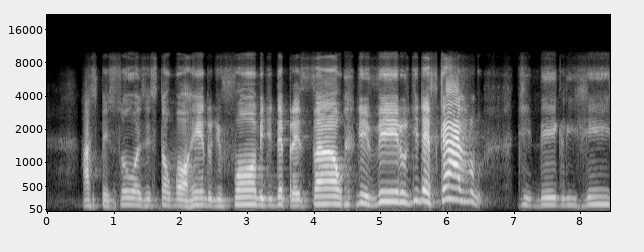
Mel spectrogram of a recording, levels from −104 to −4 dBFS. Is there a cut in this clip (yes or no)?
yes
